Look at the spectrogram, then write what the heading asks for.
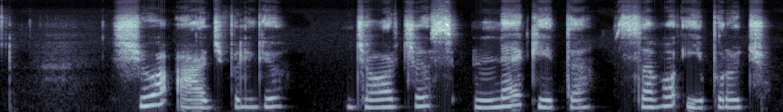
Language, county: Lithuanian, Klaipėda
